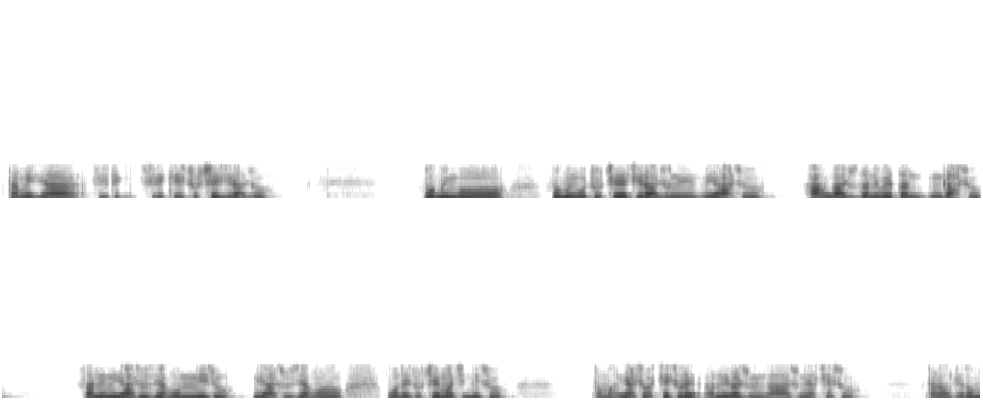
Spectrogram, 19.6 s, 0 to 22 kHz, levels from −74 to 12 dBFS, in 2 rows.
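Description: Throughout the speech, the signal has passed through the iLBC codec, which codes each 30 ms frame on its own at a rate fitting its 13.33 kbps mode. Nothing above 3.8 kHz survives, the band runs from 250 Hz to 3.7 kHz, and the speech sounds plainly rough and synthetic.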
